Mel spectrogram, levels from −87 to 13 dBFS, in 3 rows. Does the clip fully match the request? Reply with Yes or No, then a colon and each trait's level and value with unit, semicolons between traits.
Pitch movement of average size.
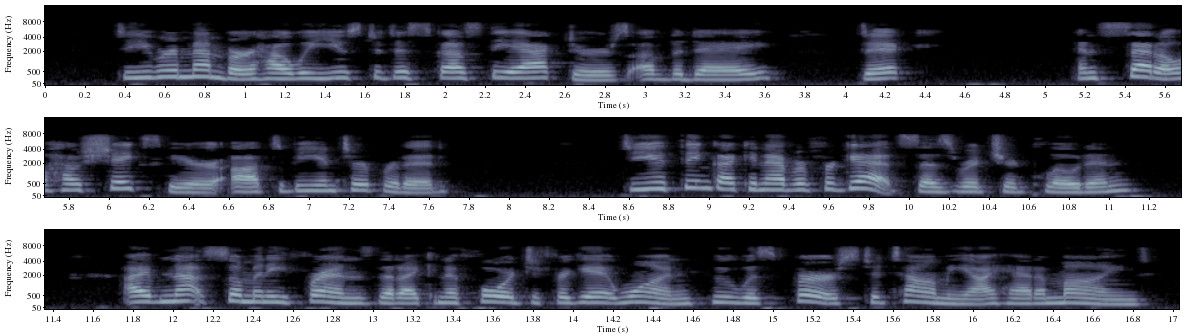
Yes: average, 4.3 semitones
